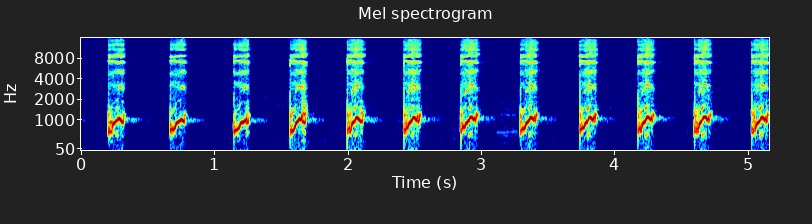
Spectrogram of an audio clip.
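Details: Lure recording of a white-breasted waterhen used to draw birds in: a monotonous series of twelve harsh, upslurred kwak notes at an even pace of a little over two per second, with nothing else audible.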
